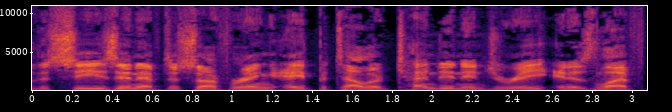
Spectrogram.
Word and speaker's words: patella: Patellar. It's just an A at the end.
